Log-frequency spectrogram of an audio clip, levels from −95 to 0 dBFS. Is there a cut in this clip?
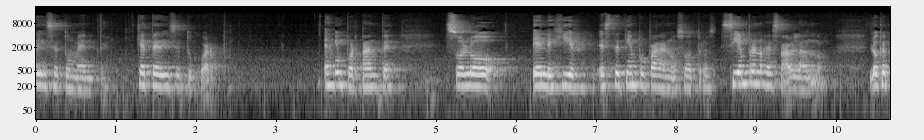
yes; 2 cuts; at 3.7 s, 8.5 s

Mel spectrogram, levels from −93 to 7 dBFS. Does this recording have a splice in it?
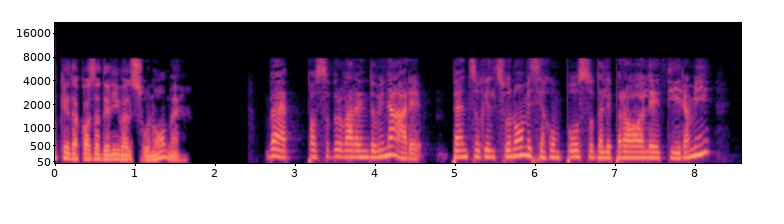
no; 0 cuts

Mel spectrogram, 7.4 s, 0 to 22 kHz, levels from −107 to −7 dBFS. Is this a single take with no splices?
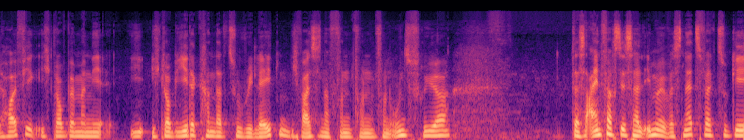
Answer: no; 1 cut; at 2.9 s

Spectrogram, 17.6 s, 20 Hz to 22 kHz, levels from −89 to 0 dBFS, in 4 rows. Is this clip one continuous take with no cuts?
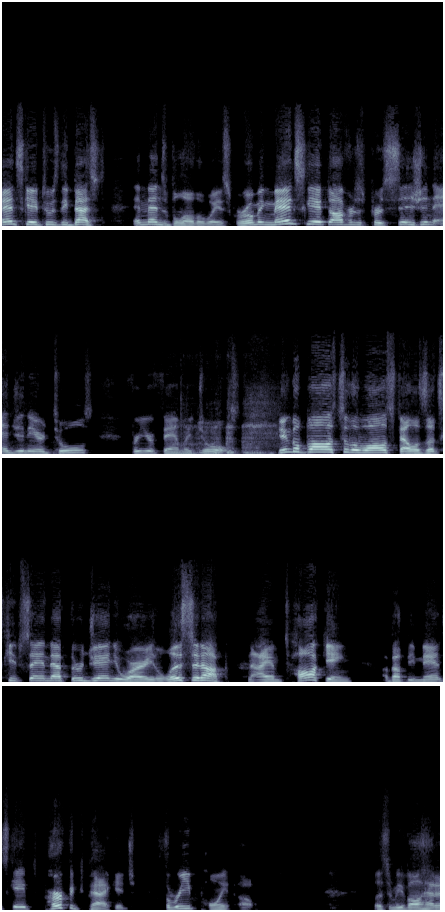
no; 1 cut; at 11.3 s

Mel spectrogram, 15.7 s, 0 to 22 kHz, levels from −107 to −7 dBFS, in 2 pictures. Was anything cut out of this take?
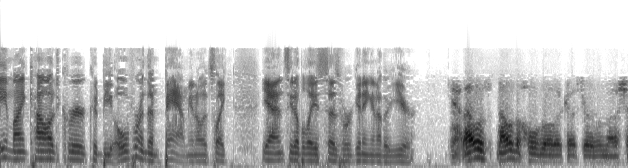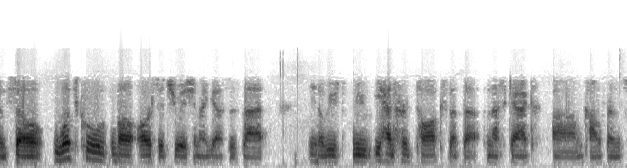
no; 0 cuts

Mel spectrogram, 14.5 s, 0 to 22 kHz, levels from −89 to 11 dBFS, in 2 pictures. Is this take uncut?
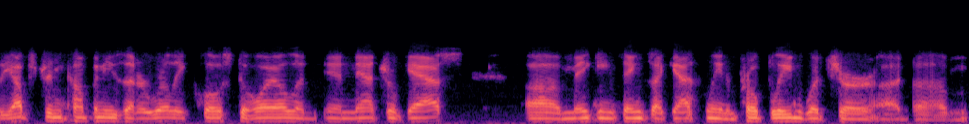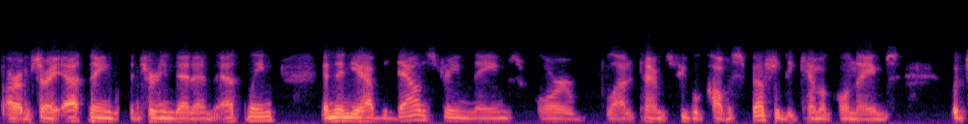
no; 2 cuts; at 6.8 s, 8.1 s

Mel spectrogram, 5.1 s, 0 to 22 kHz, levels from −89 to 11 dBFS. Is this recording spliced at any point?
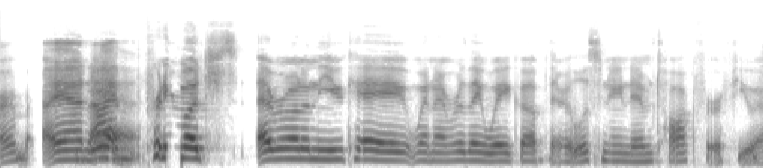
yes; 1 cut; at 0.9 s

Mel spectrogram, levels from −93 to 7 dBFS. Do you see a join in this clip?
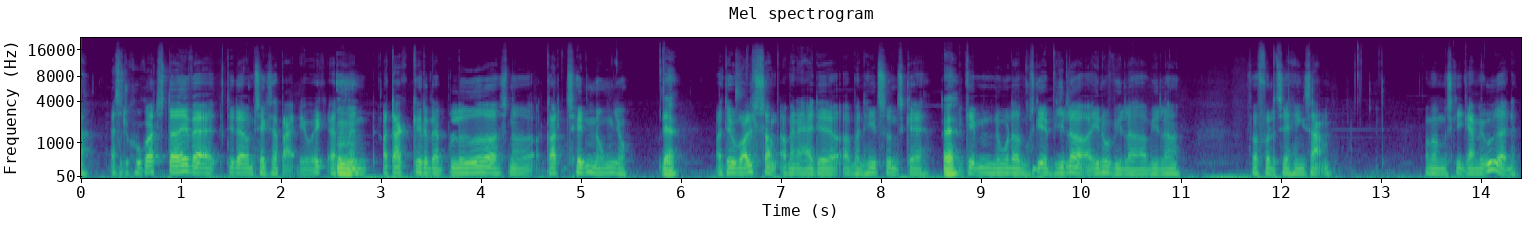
no; 0 cuts

